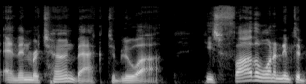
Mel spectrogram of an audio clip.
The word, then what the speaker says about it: Blois: He was born in a place in France called Blois, which I had to look up because it's spelled B-L-O-I-S, not Blaus. It's actually pronounced Blois.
